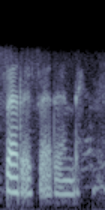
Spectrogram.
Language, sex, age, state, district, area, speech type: Telugu, female, 60+, Andhra Pradesh, Alluri Sitarama Raju, rural, conversation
